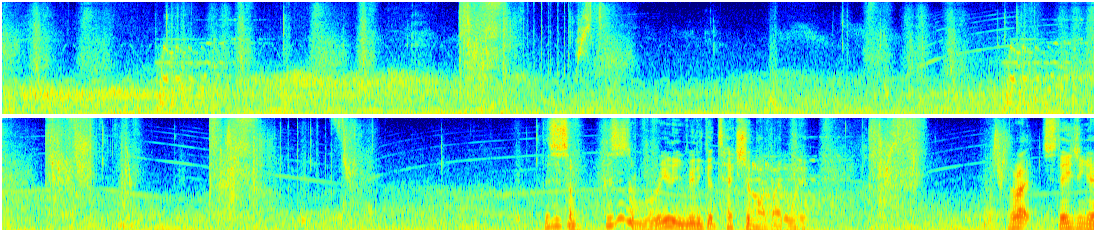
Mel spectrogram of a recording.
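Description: Air rushes past in whooshing gusts as a figure swings and falls.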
